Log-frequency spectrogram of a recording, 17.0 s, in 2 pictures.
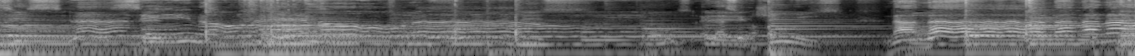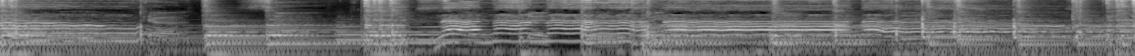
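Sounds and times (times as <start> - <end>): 
flamenco solea: 0.0 - 17.0.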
